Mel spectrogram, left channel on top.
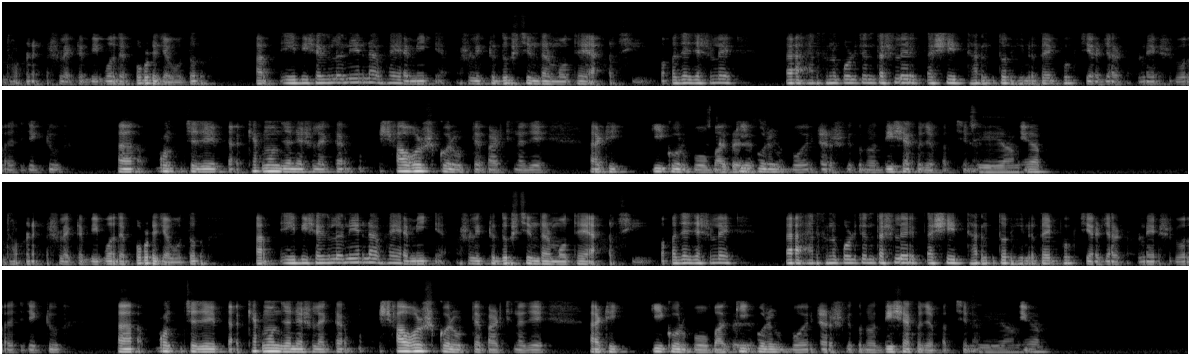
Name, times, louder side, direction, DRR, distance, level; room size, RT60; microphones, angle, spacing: voice 1, 0.0-2.0 2.5-7.3 7.8-12.4 13.0-14.0 14.3-15.1 15.6-18.0 18.4-21.7 22.0-22.1, right 2 dB, 25° right, 0.3 m, -28 dB
voice 2, 19.0-19.7 21.5-22.3, left 6 dB, 70° left, 0.3 m, -36 dB
4.3 x 2.7 x 2.2 m
head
